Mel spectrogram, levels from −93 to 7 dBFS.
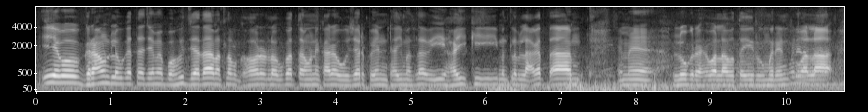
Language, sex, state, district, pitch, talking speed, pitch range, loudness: Hindi, male, Bihar, East Champaran, 155 Hz, 155 wpm, 145-165 Hz, -17 LUFS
